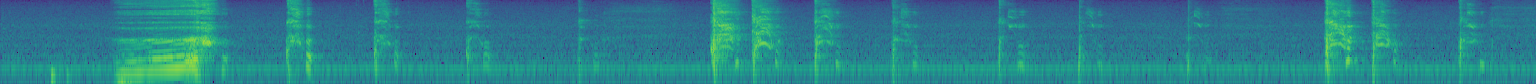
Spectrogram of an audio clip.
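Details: Coughing recorded with a new high-fidelity microphone: one long throaty cough, then many short, sharp coughs in clusters over fifteen seconds, with steady room hum.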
